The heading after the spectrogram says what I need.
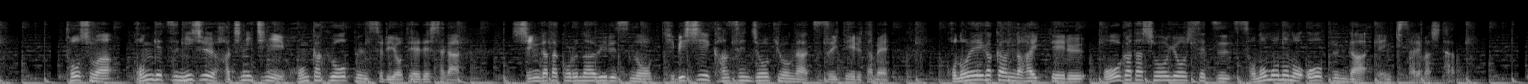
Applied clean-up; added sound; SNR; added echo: none; none; none; none.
